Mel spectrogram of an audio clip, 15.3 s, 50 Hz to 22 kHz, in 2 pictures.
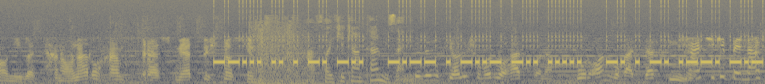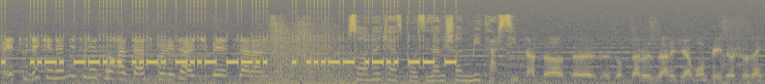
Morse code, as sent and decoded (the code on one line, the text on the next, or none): --... .. . -. -.. / -.-- . -..- -.. ..... / -. . -. .--. -.-. / ..-. --... ..-. -..- --.. / . ...-- .-.. -- -
7IEND YEXD5 NENPC F7FXZ E3LMT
